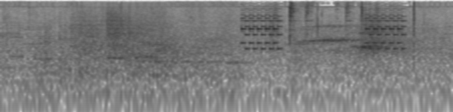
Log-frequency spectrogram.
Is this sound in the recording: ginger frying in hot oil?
no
